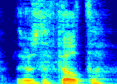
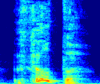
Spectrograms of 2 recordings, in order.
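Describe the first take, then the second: First: Said in the usual way. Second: Much higher, squeaked "The filter"; squeaky high surprise. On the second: Real, not acted.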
